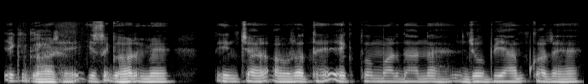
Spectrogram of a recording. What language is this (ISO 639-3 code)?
hin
